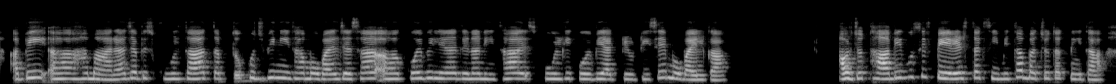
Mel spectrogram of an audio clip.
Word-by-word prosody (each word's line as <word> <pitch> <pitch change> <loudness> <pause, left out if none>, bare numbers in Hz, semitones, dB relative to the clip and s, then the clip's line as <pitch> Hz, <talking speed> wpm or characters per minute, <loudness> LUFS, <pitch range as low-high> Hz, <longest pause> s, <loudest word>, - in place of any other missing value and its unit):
अभी 295 +5 +2
ह - - +3 0.3
हमारा 235 -3 +1
जब 285 - -1
स्कूल 260 -2 -6
था 255 +1 +6
तब 265 0 -5
तो - - -3
कुछ 290 -4 -4
भी 310 +2 -1
नहीं 300 -2 0
था 265 - -1
मोबाइल 245 -2 +1
जैसा 255 +1 0
अ, 255 - +3
कोई 280 +1 -1
भी 295 +1 -2
लेना 270 -2 0
देना 255 0 0
नहीं 250 -1 -3
था 265 0 +2
स्कूल 255 -1 -4
की 270 - -5
कोई 250 -1 0
भी 255 +1 0
एक्टिविटी 240 0 -6
से 305 +6 -3
मोबाइल 225 -7 +2
का। 200 0 +2 1.2
और 260 +1 +6
जो 275 +1 -2
था 255 -1 +8
भी 300 +4 -2
वो 330 +3 -6
सिर्फ 355 0 -8
पेरेंट्स 270 -1 +5
तक 295 0 -1
सीमित 255 -1 -5
था 330 - +4
बच्चों 280 0 -3
तक 280 0 -5
नहीं 240 -1 -4
था। 215 - +1
260 Hz, 230 wpm, -21 LUFS, 250-280 Hz, 1.2 s, था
